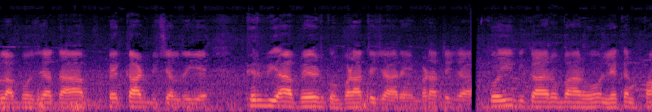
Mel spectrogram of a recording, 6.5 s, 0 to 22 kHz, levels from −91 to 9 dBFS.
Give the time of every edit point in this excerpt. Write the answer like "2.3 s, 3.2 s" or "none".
4.8 s

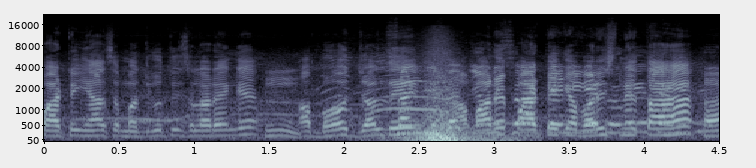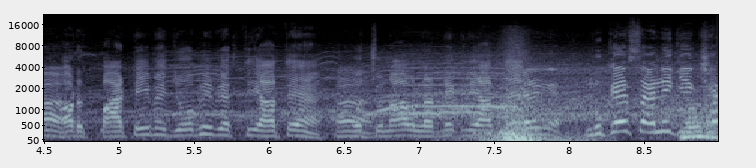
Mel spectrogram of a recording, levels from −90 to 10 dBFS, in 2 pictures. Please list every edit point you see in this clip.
2.6 s, 7.7 s

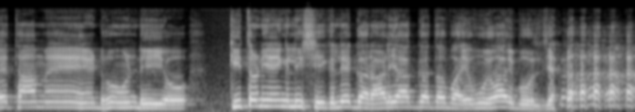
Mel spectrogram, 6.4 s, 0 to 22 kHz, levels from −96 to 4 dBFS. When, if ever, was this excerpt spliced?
2.0 s

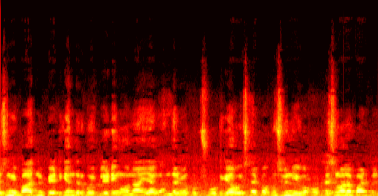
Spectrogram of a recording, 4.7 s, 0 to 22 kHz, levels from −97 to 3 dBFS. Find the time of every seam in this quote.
none

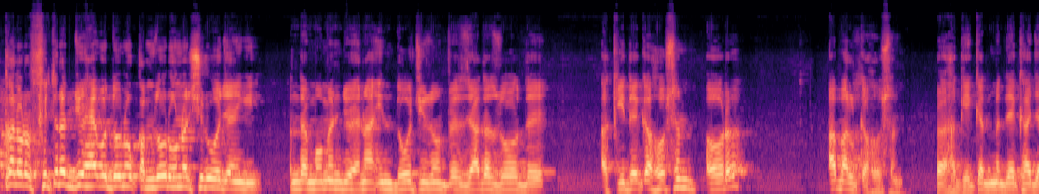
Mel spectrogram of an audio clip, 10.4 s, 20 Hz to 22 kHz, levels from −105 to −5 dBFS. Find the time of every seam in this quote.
2.9 s, 9.4 s

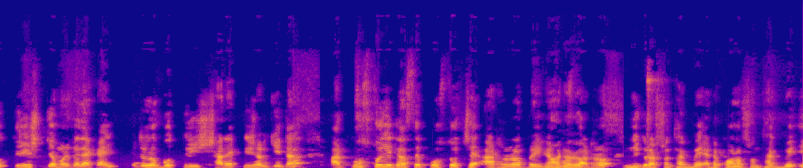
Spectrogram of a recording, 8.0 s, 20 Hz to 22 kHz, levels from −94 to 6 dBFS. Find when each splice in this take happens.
3.2 s, 6.3 s

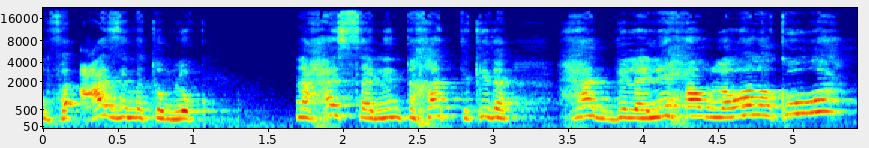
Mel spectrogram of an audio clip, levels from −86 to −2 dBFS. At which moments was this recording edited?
1.7 s

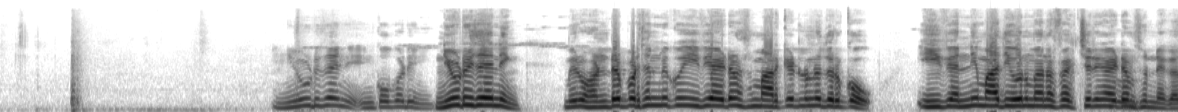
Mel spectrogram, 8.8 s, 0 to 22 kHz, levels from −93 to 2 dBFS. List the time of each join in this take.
none

